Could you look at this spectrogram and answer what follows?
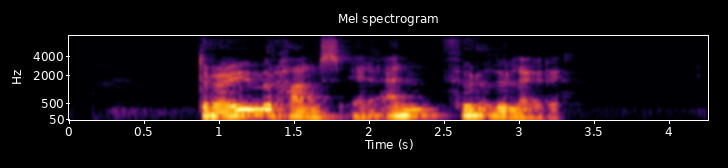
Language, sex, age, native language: Icelandic, male, 30-39, Icelandic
